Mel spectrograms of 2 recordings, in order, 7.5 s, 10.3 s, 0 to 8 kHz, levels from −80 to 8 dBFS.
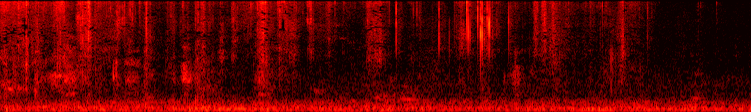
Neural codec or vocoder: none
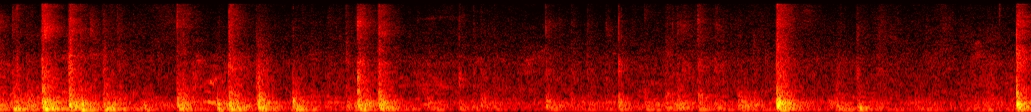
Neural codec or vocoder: none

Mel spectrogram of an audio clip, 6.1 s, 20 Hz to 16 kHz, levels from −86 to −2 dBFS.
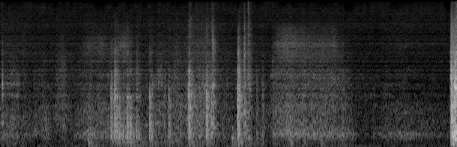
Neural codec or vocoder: autoencoder, DAC-VAE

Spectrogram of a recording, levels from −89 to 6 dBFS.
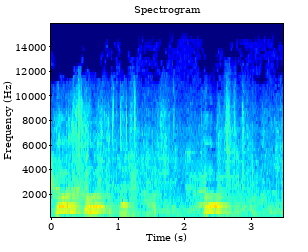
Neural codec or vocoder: none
